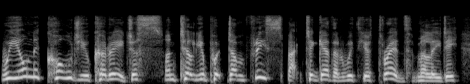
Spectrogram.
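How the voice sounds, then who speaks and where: Audiobook figure: meek young Highland woman, higher voice, deferential, read by the narrator. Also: very animated, fairly quick, no echo, studio quality. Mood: sheepish. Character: young Highland clanswoman, contrite.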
